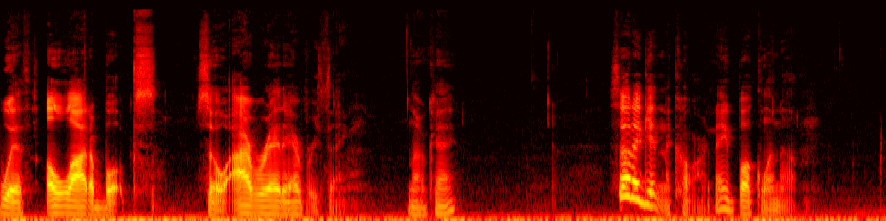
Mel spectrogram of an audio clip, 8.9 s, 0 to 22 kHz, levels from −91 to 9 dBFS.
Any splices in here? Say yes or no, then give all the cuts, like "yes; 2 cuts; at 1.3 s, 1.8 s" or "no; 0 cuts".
no; 0 cuts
